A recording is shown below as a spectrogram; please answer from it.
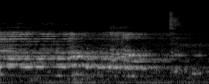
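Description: Sufi music: one long held note, sung or played, that fades away near the end.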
